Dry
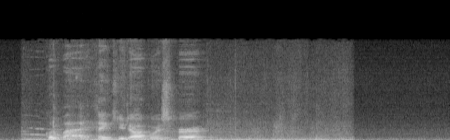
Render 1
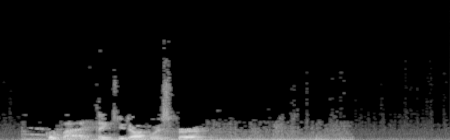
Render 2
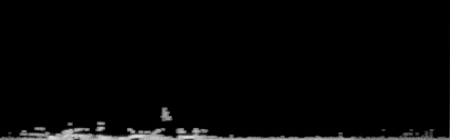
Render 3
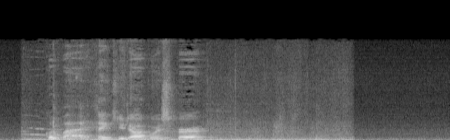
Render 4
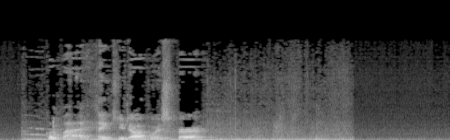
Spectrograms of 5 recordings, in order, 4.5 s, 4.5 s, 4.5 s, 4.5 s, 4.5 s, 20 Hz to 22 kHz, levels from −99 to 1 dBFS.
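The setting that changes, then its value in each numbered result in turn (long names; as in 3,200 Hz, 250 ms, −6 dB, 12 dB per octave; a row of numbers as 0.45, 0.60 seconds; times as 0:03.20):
gate on every frequency bin, under each frame's peak: −25, −10, −55, −40 decibels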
